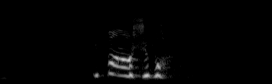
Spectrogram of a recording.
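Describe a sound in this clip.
A young woman cries out in alarm, close by.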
